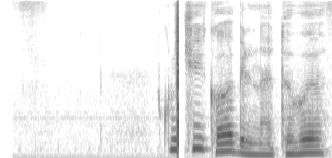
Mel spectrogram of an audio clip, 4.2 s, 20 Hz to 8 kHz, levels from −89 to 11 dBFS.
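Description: A wireless microphone squelch dropout occurs from 2.19 to 2.32 s. The analogue FM radio link faded, and the receiver's squelch muted its output. Hiss briefly swells, then an 81 ms hole of near silence cuts into the speech before it returns.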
